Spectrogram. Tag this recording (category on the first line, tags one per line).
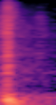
Sound effects > Objects / House appliances
container
pail
tip
garden
clatter
lid
water
clang
plastic
kitchen
cleaning
carry
tool
spill
bucket
debris
hollow
object
metal
fill
shake
scoop
household
liquid
foley
pour
drop
knock
slam
handle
